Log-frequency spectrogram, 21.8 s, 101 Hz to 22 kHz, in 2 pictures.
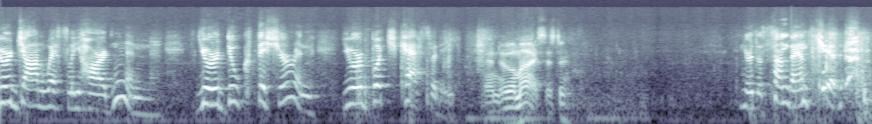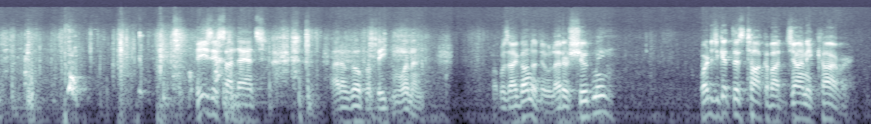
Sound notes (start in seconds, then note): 10.7 gasps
